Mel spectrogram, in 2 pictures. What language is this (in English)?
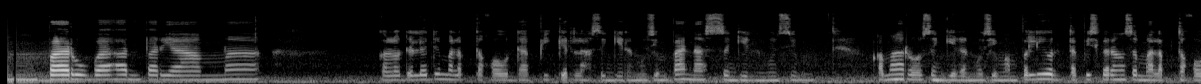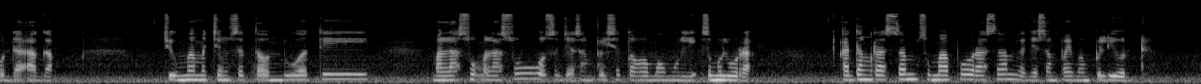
Sabah Bisaya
